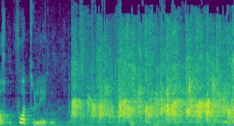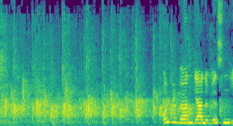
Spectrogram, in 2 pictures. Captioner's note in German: Beifall SPD und DIE LINKE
